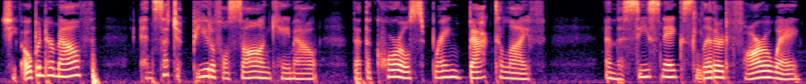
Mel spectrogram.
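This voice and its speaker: Slow, low-pitched woman reading a storybook. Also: dry recording. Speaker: storybook reader. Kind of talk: scripted read-aloud narration.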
